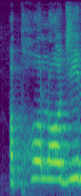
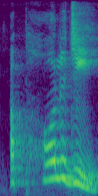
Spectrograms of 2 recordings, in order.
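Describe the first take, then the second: First: "अपॉलजी" as uh-po-LO-jee; full long o after the l in "अपॉलजी"; mispronunciation. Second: "अपॉलजी" as uh-POL-uh-jee; correct pronunciation. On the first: Teacher showing the wrong version, "अपॉलजी" as uh-po-LO-jee. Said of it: "नहीं". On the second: Teacher correcting learners, "अपॉलजी" as uh-POL-uh-jee. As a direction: stress POL, weaken the next vowel in "अपॉलजी". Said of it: "अपॉलजी नहीं". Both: Shown as a demonstration.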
